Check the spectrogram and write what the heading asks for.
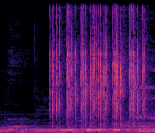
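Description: Rapid clicking of long fingernails tapping on a wooden tabletop, starting under a second in, over background music.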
